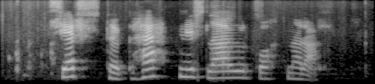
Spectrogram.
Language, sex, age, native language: Icelandic, female, 10, Icelandic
